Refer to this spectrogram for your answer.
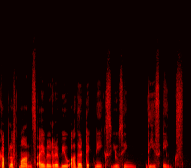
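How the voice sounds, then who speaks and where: A woman with a Tamil accent talks at a moderate pace in a dry, close sound with no echo. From South India. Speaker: crafter, product reviewer. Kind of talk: tutorial.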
